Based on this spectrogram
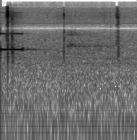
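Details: GE microwave door microswitch (the fault made the fan and turntable run with the door open) tested on a quiet bench: one short, clean high beep as the meter shows continuity, so this door switch is good.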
